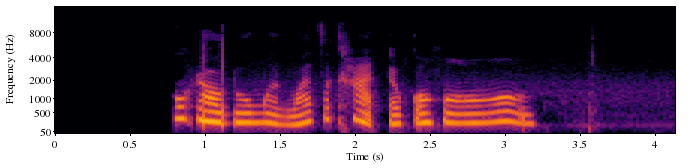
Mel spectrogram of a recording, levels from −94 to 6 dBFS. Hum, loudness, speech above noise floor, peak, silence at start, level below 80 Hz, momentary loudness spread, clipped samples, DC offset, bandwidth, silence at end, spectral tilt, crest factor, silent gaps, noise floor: none; -21 LUFS; 42 dB; -4 dBFS; 0.8 s; -68 dBFS; 8 LU; under 0.1%; under 0.1%; 5.2 kHz; 0.95 s; -8.5 dB/octave; 18 dB; none; -63 dBFS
